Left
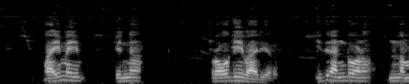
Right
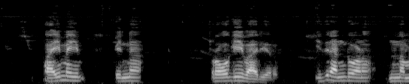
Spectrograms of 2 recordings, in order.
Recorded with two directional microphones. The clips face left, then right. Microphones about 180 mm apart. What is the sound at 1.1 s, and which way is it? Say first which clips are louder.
Speech: right 3 dB; 15° right (ahead or behind).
